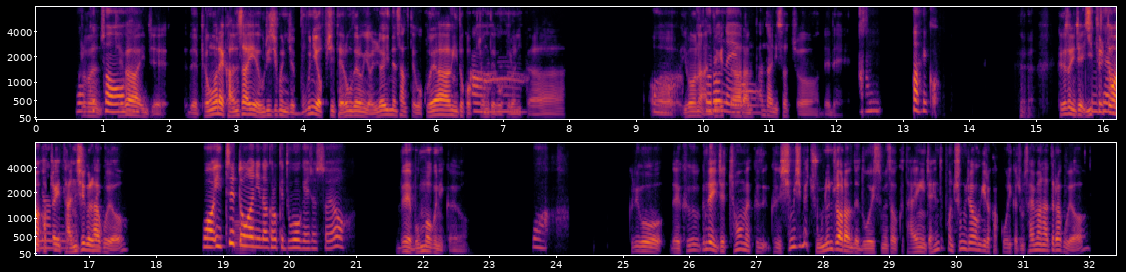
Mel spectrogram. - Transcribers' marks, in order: laugh; other background noise; laugh
- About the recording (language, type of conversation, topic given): Korean, podcast, 잘못된 길에서 벗어나기 위해 처음으로 어떤 구체적인 행동을 하셨나요?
